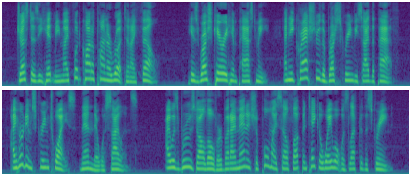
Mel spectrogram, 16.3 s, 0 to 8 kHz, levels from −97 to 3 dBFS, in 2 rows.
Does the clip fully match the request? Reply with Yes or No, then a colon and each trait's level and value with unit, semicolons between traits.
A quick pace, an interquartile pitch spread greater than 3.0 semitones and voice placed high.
Yes: fast, 220 wpm; average, 3.9 semitones; high, 210 Hz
